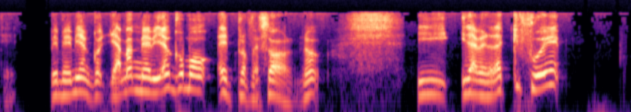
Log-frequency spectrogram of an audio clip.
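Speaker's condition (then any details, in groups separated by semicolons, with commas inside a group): Down syndrome; congenital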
